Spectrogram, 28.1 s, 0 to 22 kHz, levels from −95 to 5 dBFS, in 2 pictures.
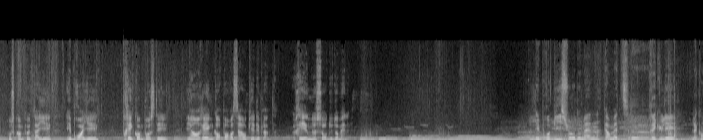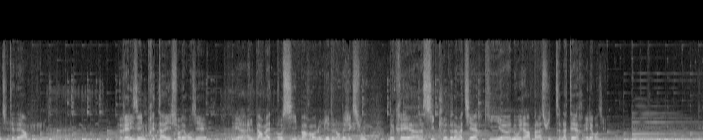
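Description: Lost LE Audio frames occur three times: at 3.70 to 3.72 s, at 15.29 s and at 20.28 to 20.31 s. Each time, Bluetooth LE Audio frames fail to arrive and the LC3 decoder fills the gap by reusing the previous spectrum with randomised signs. The gaps last about 20, 10 and 30 ms, which fits two, one and three 10 ms frames. In each one, the sound turns briefly into a noisy smear of its own recent texture.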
